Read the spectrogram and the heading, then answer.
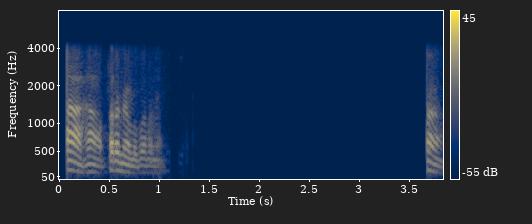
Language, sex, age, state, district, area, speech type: Malayalam, male, 30-45, Kerala, Alappuzha, rural, conversation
